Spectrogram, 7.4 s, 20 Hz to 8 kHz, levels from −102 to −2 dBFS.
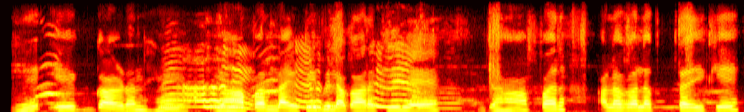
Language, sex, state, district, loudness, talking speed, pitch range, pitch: Hindi, female, Rajasthan, Jaipur, -17 LUFS, 145 wpm, 200-230 Hz, 215 Hz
